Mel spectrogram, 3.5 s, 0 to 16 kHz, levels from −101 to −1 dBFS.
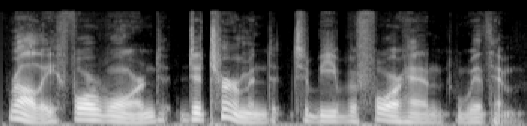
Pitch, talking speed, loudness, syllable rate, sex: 110 Hz, 135 wpm, -18 LUFS, 5.5 syllables/s, male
